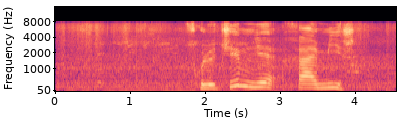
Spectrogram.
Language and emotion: Russian, neutral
